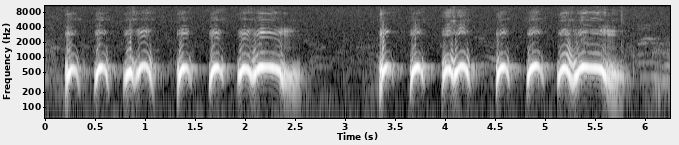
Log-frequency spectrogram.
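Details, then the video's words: A barred owl, common forest owl in Michigan, gives two rhythmic hooting phrases of six or seven resonant hoots, each ending in a drawn-out, falling "you-all", like "who cooks for you, who cooks for you all". "It has a rounded head, and it sounds like it's saying, "Who cooks for you? Who cooks for you all?" It sounds like this."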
